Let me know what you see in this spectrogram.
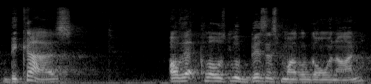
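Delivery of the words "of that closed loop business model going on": ordinary talk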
